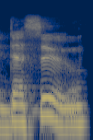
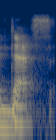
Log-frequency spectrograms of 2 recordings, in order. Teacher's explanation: You don't say desu, you say des, as if the U wasn't even there. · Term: U's in Japanese words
